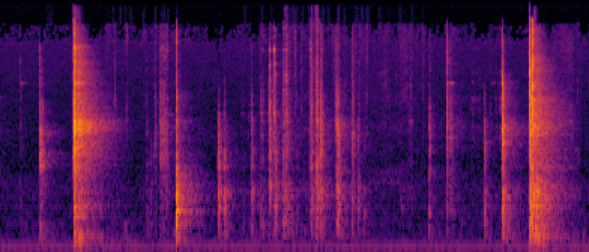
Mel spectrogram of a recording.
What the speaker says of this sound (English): This will slide down the tube and center punch the plates.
